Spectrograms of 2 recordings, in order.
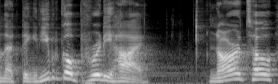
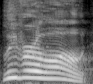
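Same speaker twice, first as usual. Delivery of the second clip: loud, high, drawn-out protest; angry shout; 8 semitones higher, 8 dB louder than usual. Acted. Naruto confronts the kids bullying Hinata, angry shout. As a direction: shout it angrily to protect someone. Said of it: "he would get immediately angry".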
